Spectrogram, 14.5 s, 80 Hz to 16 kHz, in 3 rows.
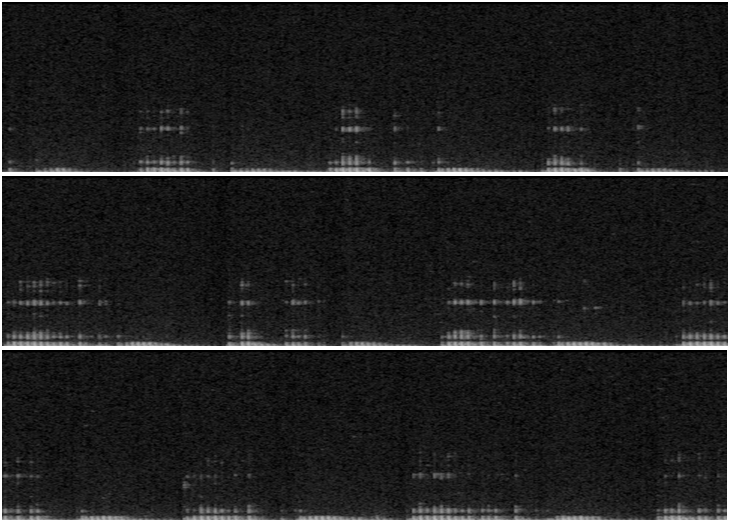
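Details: Domestic cat Rosetta, a female, purring while asleep, a sign of pleasure or relaxation: low rumbling bursts pulse steadily about every 0.7 seconds with breathing, each in-breath and out-breath marked by a swell of vibration.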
